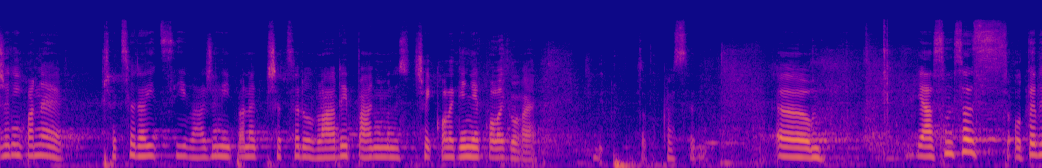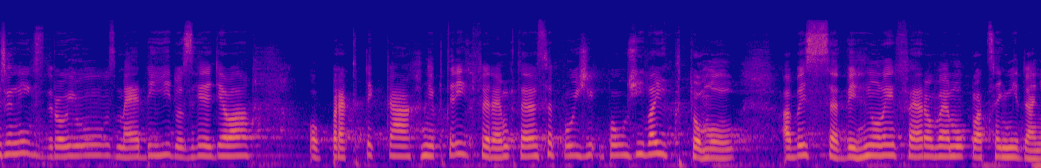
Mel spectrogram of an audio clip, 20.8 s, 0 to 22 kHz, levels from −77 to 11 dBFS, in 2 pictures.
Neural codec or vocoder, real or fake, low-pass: codec, 44.1 kHz, 3.4 kbps, Pupu-Codec; fake; 14.4 kHz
